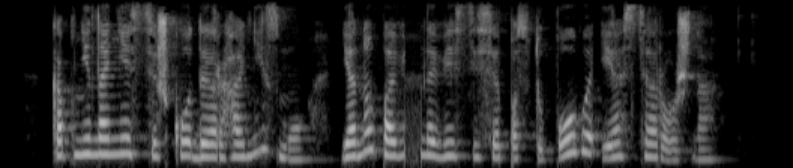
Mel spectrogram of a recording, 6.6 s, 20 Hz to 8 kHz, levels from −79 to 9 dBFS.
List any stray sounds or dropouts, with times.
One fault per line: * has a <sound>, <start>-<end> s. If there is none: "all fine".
* has a dropout, 3.4-3.5 s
